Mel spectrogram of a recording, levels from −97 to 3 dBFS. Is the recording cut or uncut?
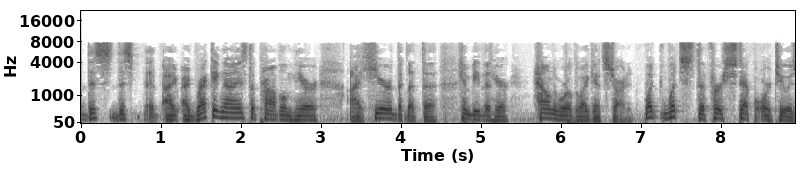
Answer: cut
